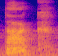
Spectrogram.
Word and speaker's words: Tag: aí, no alemão, né, o dia em alemão, Tag, né, TAG, né, mas a pronúncia o G tem um som de K normalmente, né?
